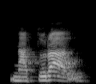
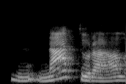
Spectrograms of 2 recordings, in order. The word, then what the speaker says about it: natural: Natural, ciudad, comer, vivir, andar, amistad, señal, amor. It's not natural or natural, it's natural. I'm hitting that last syllable harder than the rest.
